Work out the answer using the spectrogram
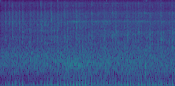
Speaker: Sounds really good now. That sounds great. It runs great.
